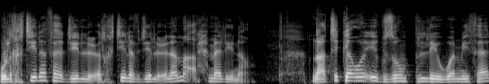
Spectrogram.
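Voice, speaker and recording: A man at a medium pitch and fairly quick pace, with ordinary pitch variation, against a quiet background. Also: dry sound with no echo. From Morocco. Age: 30s. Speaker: cupping therapist. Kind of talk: interview explanation. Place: home room. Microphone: handheld.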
